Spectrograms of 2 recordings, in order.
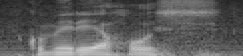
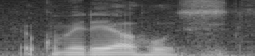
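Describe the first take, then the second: The two takes are said the same way.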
